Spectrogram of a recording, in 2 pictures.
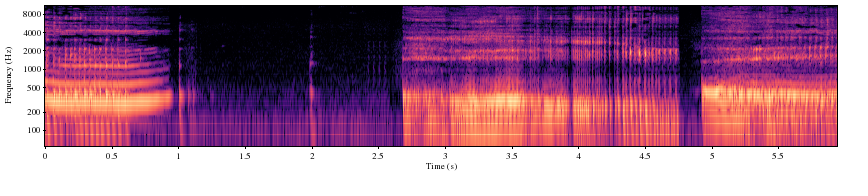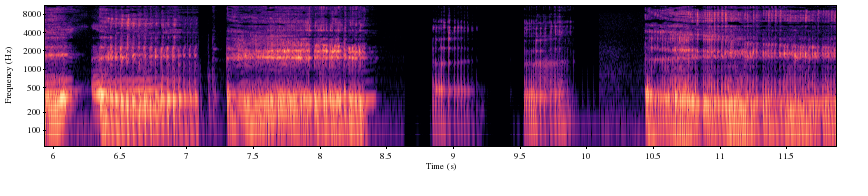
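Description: A run of long, loud, gurgling belches with short pauses between them, from a sound-effect compilation.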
